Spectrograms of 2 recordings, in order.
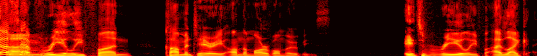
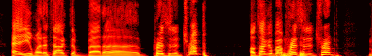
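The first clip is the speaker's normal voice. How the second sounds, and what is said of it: Imitates another person's fast speech. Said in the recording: “My voice is so fast”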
